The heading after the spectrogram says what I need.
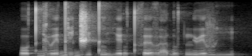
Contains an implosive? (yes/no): yes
